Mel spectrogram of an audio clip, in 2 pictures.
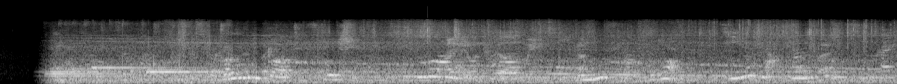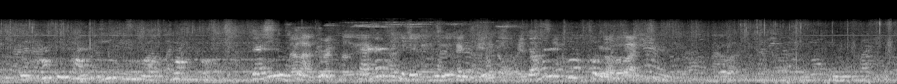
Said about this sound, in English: Yes, and he recorded the announcement while he was in the train. And there is an announcement in Tamil too.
